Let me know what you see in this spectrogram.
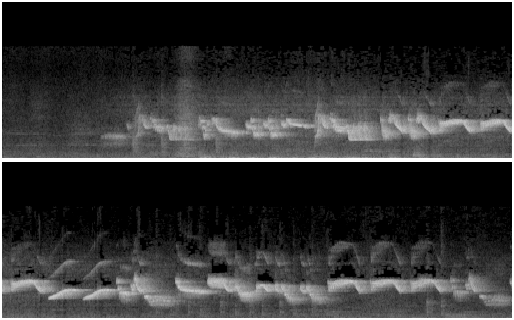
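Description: Birds chirping in a fast, dense run of repeated down-slurred notes, starting about a second in.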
